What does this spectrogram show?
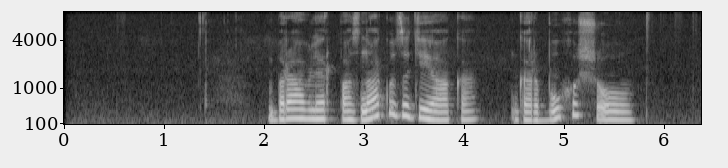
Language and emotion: Russian, neutral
